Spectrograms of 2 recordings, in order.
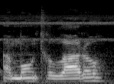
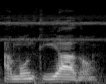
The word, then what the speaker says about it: amontillado: life oh and it's some people will say amontillado and that's because they don't read spanish but it's amontillado all right so the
